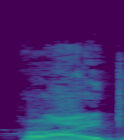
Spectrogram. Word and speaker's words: write: तभी, THEM them उन्हें, WRITE राइट यहाँ W साइलेंट है, राइट लिखना, WOULD वुड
